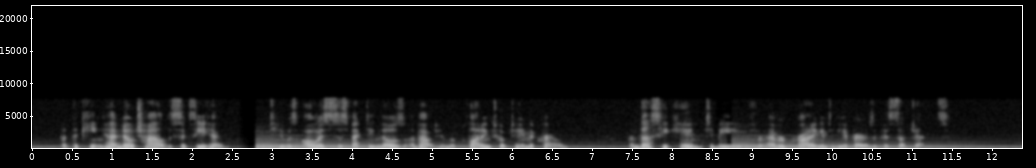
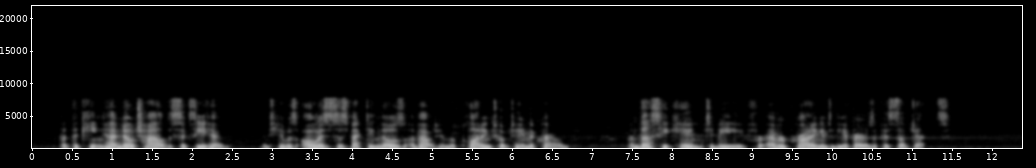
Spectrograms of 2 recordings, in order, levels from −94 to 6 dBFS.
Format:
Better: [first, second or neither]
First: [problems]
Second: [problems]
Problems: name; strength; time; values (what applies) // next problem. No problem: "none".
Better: second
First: background sound (Guitar); 11 dB below the speech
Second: none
